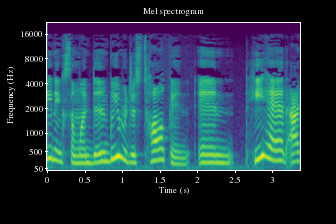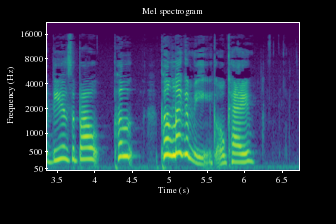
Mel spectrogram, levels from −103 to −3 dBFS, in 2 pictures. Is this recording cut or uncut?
cut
